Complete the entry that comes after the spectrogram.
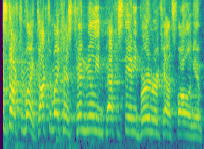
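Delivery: high-pitched, worked-up tirade; indignant rant building up; heated rant. Real, not acted. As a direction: rant in disbelief, pitched well up. Worked-up rant mocking a rival.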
